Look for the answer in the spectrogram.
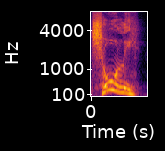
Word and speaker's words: Chollie: It's Charlie, but spelled like C H O L L I E, like Chorley. Chorley. Chorley.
